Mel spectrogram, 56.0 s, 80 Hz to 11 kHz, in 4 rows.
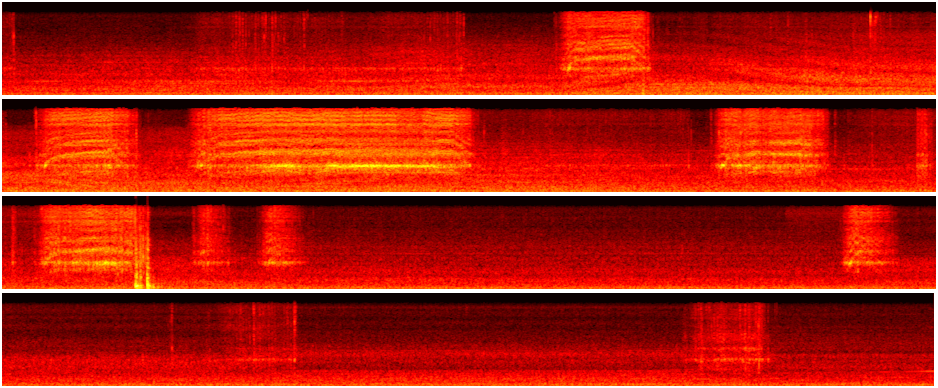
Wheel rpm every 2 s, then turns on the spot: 10, 10, 10, 10, 100, 10, 20, 90, 100, 220, 120, 20, 100, 20, 110, 30, 10, 0, 0, 0, 10, 0, 0, 10, 0, 0, 30, 0.
2-14 20-24 26-28 30-32 46-48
